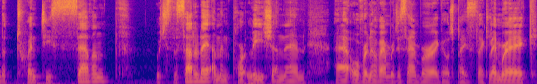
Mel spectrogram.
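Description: On a very clean recording with a silent background, a man with an Irish accent speaks in a very deep, low voice with lively intonation. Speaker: podcast host and stand-up comedian. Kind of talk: casual solo podcast intro.

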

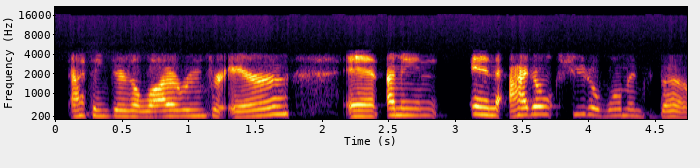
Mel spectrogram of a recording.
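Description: Fairly even intonation carries speech in a Southern US accent. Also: woman. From US South, Birmingham, Alabama. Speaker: hunter. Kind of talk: casual interview. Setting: phone call.

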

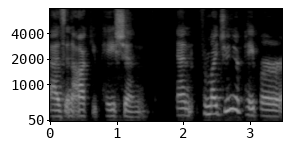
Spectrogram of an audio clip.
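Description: This woman has a plain, everyday voice with a fairly low pitch. She speaks with an American accent and lively intonation. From US Midwest, Illinois. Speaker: history professor and author. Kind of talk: interview.

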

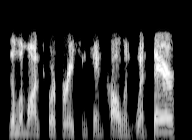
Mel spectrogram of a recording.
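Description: A man with an American accent talks in a normal speaking voice at a moderate pace, his fairly low pitch held in fairly even intonation. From US Midwest. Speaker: motorsport announcer and racing league owner. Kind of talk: casual interview chat.

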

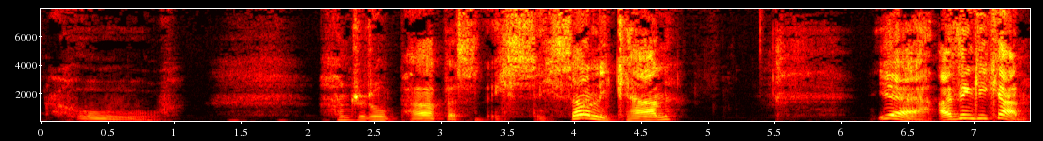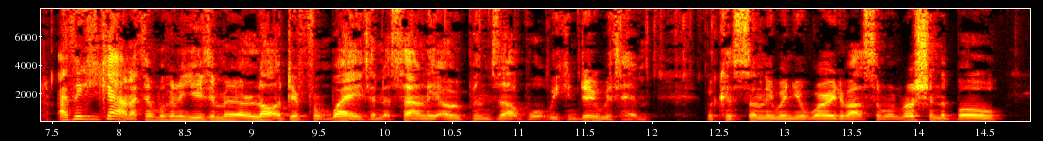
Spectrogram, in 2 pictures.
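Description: With a British accent, a man speaks at a fairly quick pace and a medium pitch, with lively intonation and long, frequent pauses. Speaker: football fan podcaster. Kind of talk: casual chat.

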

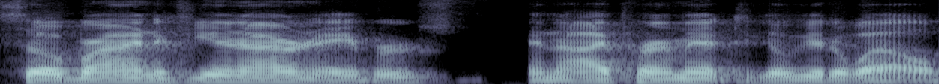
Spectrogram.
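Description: A man with a West Texas accent and a fairly low pitch talks with fairly even intonation against a quiet background. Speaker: farmer and veterinarian. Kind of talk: interview.

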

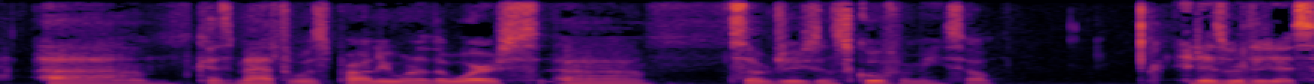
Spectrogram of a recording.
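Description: Somewhat breathy male voice with a dark, mellow tone, medium pitch, monotone, flat intonation and a moderate pace. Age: young. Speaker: soccer podcast host. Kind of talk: casual solo talk. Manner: casual, filler-heavy.

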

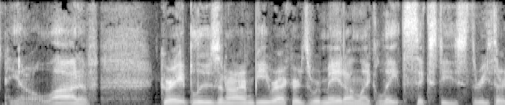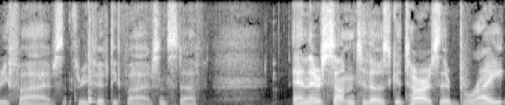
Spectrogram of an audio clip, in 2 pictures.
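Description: A man with an American accent and an unremarkable speaking voice talks at a moderate pace, fairly low in pitch with ordinary pitch variation, on a very clean recording with a silent background. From rural Maryland, US. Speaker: guitarist. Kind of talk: casual chat.

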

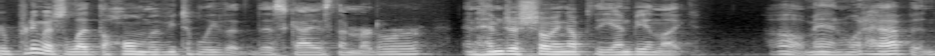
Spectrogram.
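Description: A man's medium-pitched, monotone voice at a very fast pace. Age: 20s. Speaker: generations expert and former radio presenter. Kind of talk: casual chat.

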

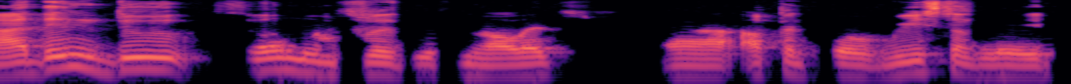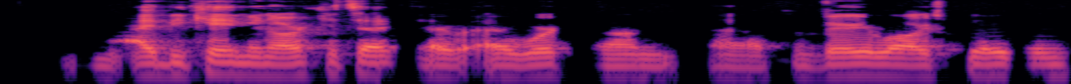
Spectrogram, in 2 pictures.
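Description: At a moderate pace, a man speaks at a fairly low pitch with ordinary pitch variation and a dark, mellow tone, in a dry, close sound with no echo. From Netherlands. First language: Dutch. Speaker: urban design professor and author. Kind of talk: interview. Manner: halting, frequent repetitions.

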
